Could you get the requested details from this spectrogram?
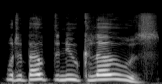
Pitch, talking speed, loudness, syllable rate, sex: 195 Hz, 185 wpm, -15 LUFS, 4.6 syllables/s, male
